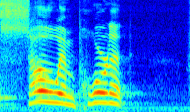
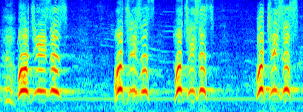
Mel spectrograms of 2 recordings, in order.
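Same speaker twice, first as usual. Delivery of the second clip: much higher, louder, panicked pleading at the edge; frightened pleading; 6 dB louder than usual. Retold or imitated. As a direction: beg in rising fear while dangling. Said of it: "And she's like".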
